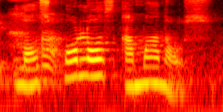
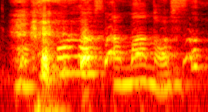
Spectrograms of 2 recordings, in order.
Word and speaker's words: Los Pollos Hermanos: Los Pollos Hermanos，哇！你識得 pronounce 真係勁，再講多一擺。 – Los Pollos Hermanos，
